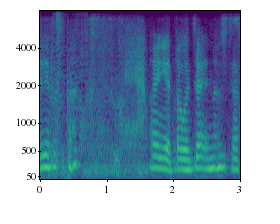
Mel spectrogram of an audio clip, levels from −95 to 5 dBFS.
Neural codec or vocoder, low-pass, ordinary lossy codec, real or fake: codec, 16 kHz, 0.5 kbps, FreqCodec, larger model; 7.2 kHz; Opus, 16 kbps; fake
